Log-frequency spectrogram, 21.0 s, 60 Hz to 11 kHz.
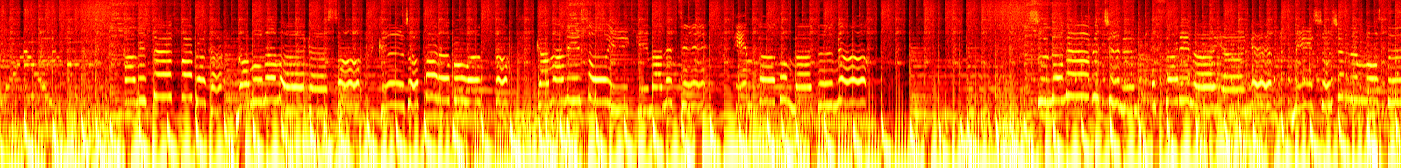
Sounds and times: Music: 0.0s - 21.0s
Female singing: 1.8s - 13.0s, 15.5s - 21.0s.

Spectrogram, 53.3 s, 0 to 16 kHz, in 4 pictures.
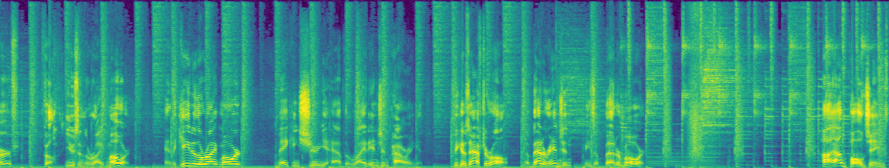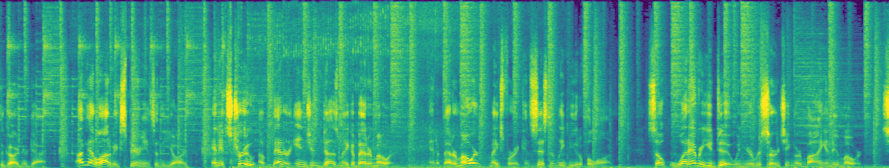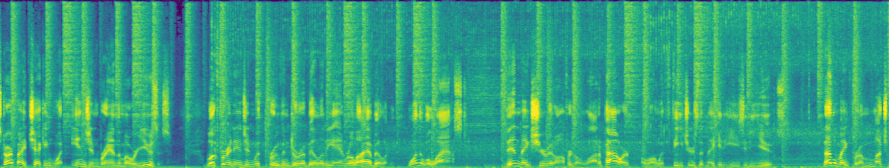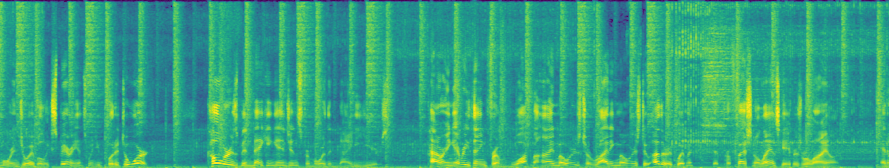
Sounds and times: Speech: 0.0s - 3.6s, 4.2s - 9.7s, 12.3s - 19.2s, 19.8s - 22.5s, 23.1s - 29.2s, 29.8s - 33.6s, 34.2s - 38.4s, 39.0s - 42.2s, 43.2s - 45.8s, 46.4s - 52.6s
Music: 0.0s - 53.3s.

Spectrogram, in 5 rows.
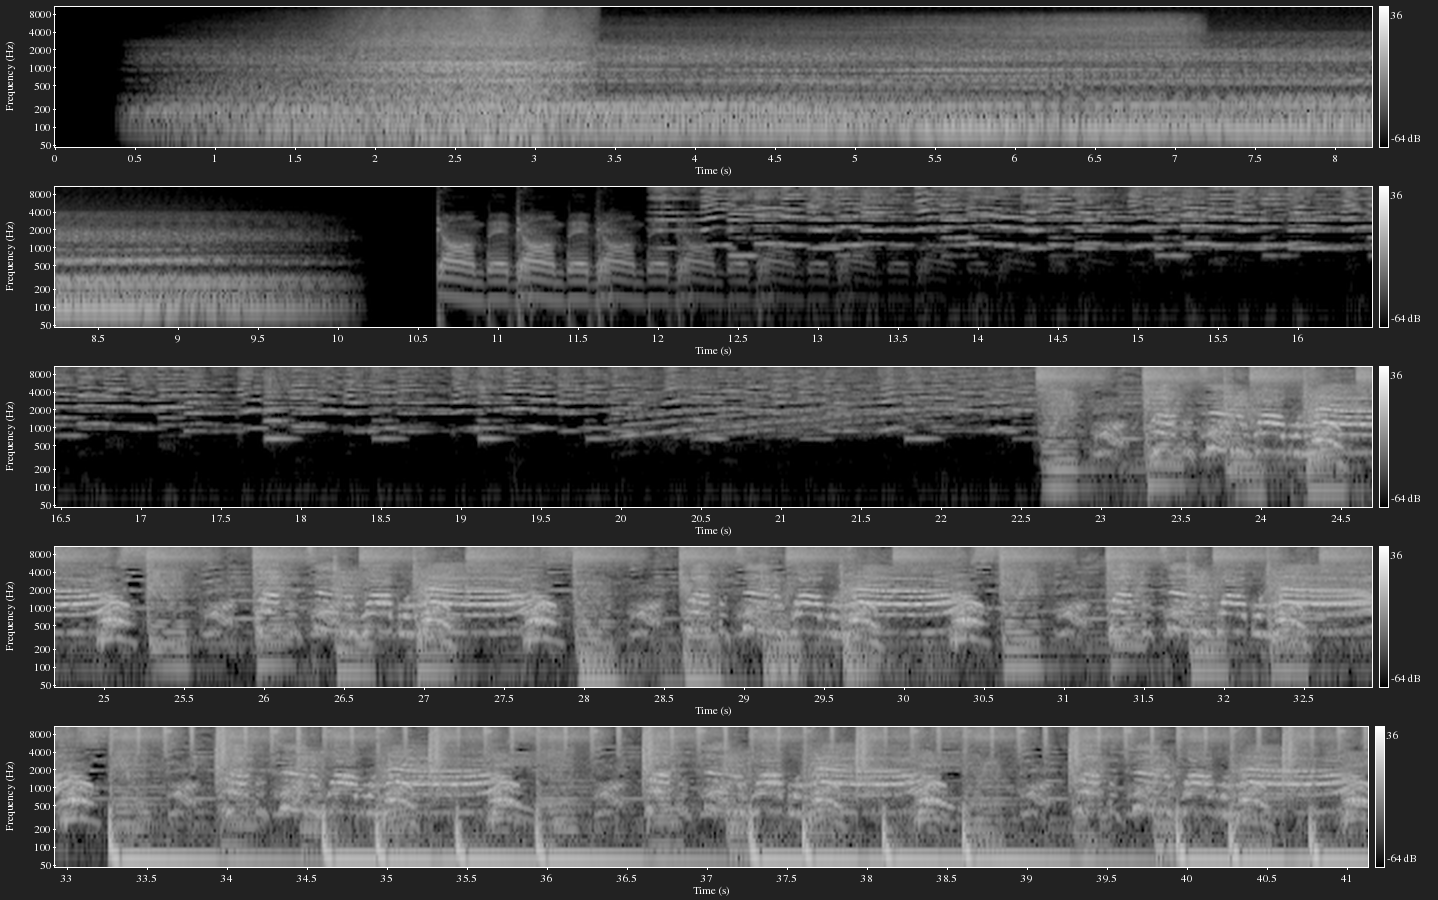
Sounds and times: Whoosh, swoosh, swish: 0.6s - 4.4s.

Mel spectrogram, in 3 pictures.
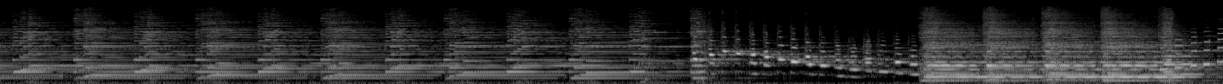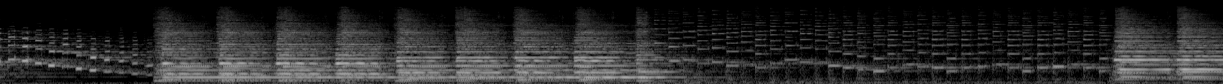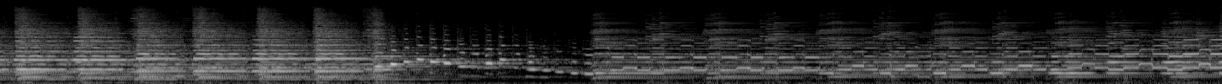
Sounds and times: Harpsichord: 0.0s - 7.1s, 9.2s - 12.2s, 13.8s - 29.0s, 30.4s - 36.6s
Flute: 6.9s - 19.4s, 23.4s - 36.6s.

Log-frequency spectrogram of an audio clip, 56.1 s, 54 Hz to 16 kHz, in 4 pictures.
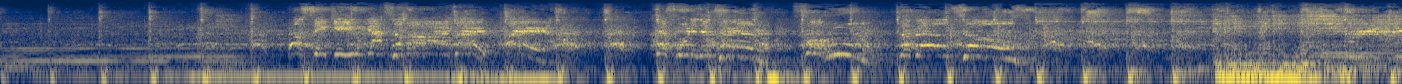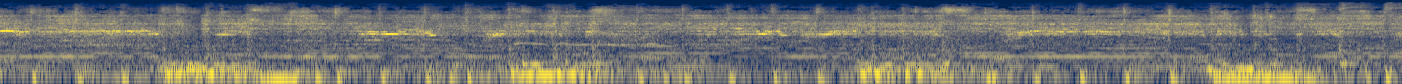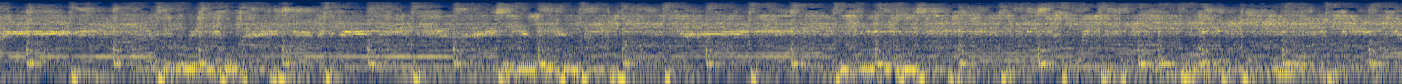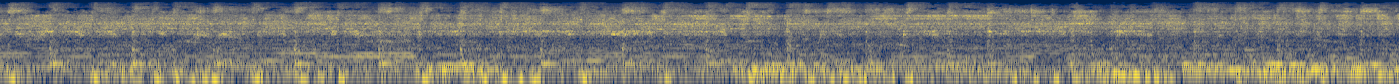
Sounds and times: Music: 0.0s - 56.0s.

